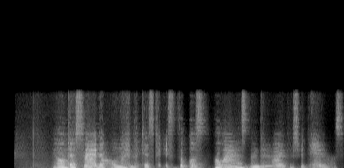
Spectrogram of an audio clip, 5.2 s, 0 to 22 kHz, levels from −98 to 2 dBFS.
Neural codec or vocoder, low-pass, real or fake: codec, 44.1 kHz, 0.9 kbps, DAC; 9.9 kHz; fake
